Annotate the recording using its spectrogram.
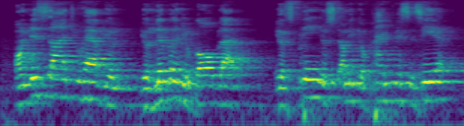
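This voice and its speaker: A man with a fairly high voice speaks at a fairly slow pace, his tone animated and his pitch varying in an ordinary way. Noticeable background noise and audible room echo surround him. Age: 70s. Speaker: health practitioner. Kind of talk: talk to an audience.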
